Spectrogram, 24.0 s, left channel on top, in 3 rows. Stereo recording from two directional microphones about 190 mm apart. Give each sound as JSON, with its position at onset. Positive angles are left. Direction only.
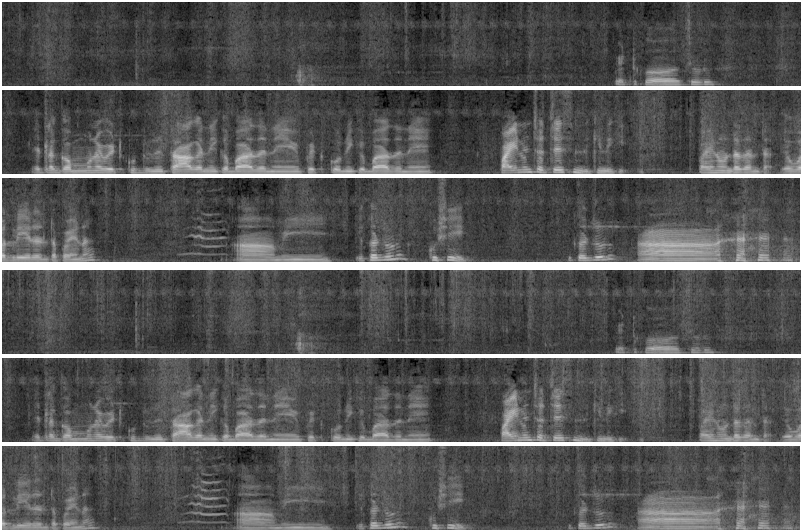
{"t": 3.0, "sound": "a sound", "side_deg": -25}
{"t": 6.1, "sound": "speech", "side_deg": 20}
{"t": 8.3, "sound": "speech", "side_deg": 20}
{"t": 18.3, "sound": "speech", "side_deg": 20}
{"t": 21.7, "sound": "speech", "side_deg": 20}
